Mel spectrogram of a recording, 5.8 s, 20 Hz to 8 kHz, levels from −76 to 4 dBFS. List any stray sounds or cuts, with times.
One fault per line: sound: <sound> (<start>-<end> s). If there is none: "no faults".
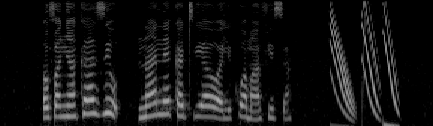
sound: chirp (4.4-5.4 s)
